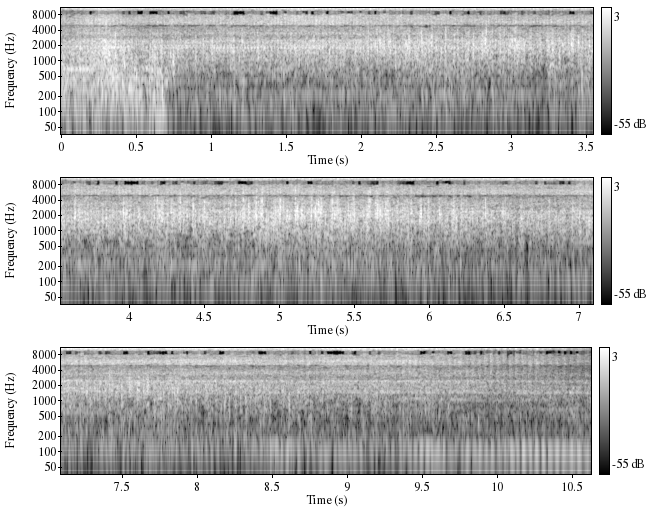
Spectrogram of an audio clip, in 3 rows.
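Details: 2015 Polaris RZR XP4 1000 with Packard turbo and Boondocker clutch system: engine rumble under throttle, then a high whine sweeping down on deceleration; persists after new belt and cleaned sheaves.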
